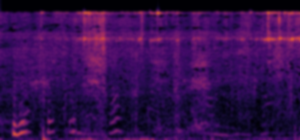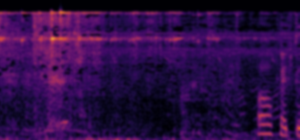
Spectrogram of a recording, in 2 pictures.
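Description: A young woman's soft, stifled laughter and small voice sounds, with a low rumble underneath; a louder spoken word comes near the end.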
